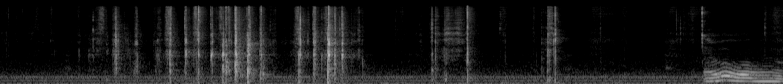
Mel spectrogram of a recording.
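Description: Playing cards tap and slide onto a wooden table.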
